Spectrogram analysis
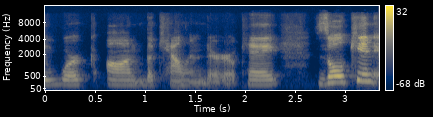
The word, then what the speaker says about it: Tzolkin: Okay, Zolkin is spelled Tzolkin.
